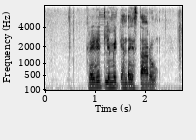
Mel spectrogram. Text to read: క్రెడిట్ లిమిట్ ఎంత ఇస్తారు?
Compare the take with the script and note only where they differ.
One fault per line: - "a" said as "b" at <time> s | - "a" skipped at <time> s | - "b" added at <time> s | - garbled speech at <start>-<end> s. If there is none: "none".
none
